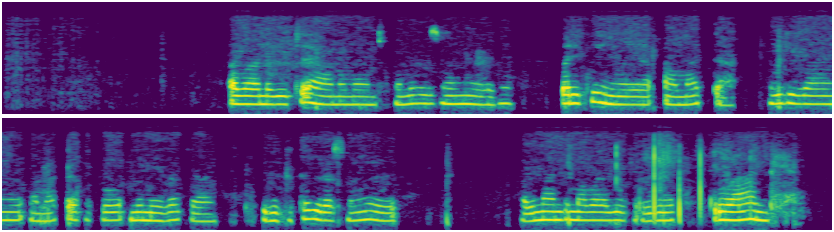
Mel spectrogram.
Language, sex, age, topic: Kinyarwanda, female, 18-24, finance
